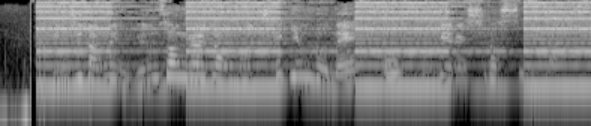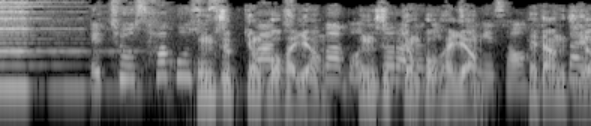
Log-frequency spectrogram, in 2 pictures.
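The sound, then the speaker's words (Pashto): An emergency alarm on South Korean television warns people to take shelter. A steady, buzzing harmonic tone holds for about four seconds, then a voice speaks. “د جنوبي کوریا پر تلویزیون د خطر دا زنګ خلکو ته خبرداری ورکوي چې خوندي ځایونو ته پناه یوسي.”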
